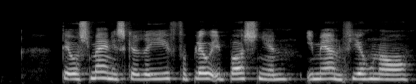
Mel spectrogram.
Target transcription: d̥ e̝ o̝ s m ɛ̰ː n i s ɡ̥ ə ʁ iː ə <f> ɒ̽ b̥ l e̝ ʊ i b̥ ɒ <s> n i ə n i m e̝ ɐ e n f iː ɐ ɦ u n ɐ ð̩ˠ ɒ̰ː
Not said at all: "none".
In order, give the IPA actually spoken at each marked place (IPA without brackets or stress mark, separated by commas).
f, s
